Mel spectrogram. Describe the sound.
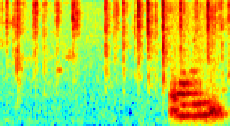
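A code being keyed in by hand on the keypad of a cash box: many quick, light button clicks in an uneven rhythm, followed by a longer, louder tonal sound at the end.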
